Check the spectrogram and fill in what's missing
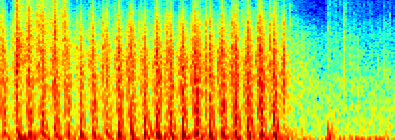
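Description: Rapid automatic gunfire in a video game, a loud, evenly spaced burst of about twenty shots lasting under two seconds, followed by a single faint shot.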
